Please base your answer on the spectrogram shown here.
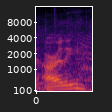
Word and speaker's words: Arle: Yeah, it's Arle, but some reason I got stuck saying Arle after like what I said earlier in stream.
